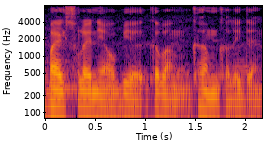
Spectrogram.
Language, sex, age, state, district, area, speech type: Bodo, male, 30-45, Assam, Udalguri, urban, spontaneous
